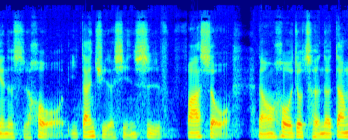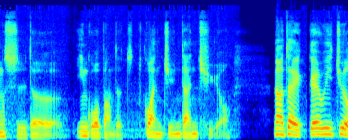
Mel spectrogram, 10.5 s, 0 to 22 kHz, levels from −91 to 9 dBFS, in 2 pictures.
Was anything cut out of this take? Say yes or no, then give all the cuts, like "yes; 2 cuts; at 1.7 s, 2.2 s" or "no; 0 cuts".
no; 0 cuts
